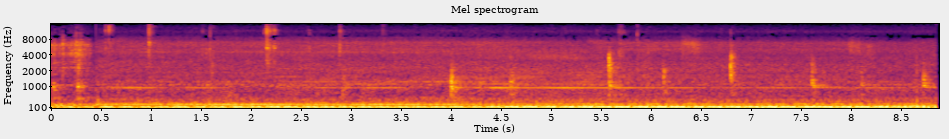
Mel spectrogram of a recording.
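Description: A vehicle engine idling with a steady low rumble, with a few faint clicks and knocks over it.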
